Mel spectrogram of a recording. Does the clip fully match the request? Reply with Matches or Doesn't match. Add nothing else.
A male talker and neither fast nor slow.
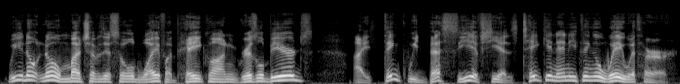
Doesn't match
